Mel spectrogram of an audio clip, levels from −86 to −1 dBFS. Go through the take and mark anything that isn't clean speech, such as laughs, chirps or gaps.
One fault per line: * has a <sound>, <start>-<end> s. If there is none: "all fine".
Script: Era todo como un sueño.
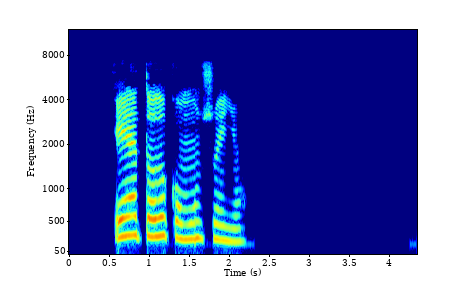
all fine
